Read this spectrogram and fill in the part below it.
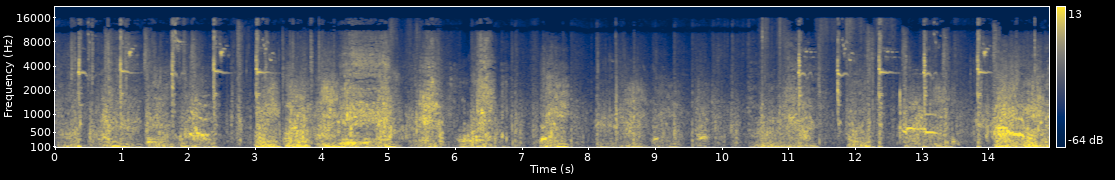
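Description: A bow twangs as arrows are loosed, again and again.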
